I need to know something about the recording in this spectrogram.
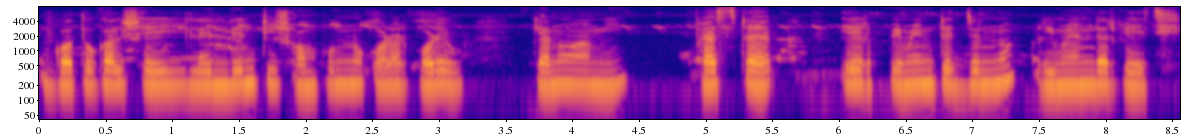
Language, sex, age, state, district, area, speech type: Bengali, female, 30-45, West Bengal, Birbhum, urban, read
